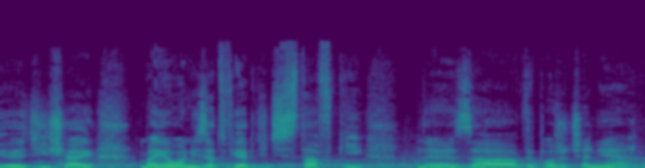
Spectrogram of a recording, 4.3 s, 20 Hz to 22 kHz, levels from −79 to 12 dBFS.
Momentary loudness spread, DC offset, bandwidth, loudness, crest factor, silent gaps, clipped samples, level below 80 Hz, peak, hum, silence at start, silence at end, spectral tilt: 8 LU; under 0.1%; 17 kHz; -25 LUFS; 16 dB; none; under 0.1%; -62 dBFS; -8 dBFS; none; 0 s; 0 s; -4.5 dB/octave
